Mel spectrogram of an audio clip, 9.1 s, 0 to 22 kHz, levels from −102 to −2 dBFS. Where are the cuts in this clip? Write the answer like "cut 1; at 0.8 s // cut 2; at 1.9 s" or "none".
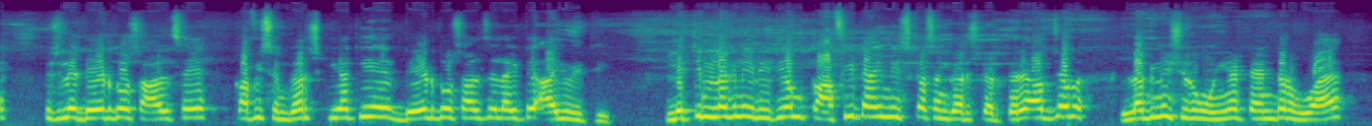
none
